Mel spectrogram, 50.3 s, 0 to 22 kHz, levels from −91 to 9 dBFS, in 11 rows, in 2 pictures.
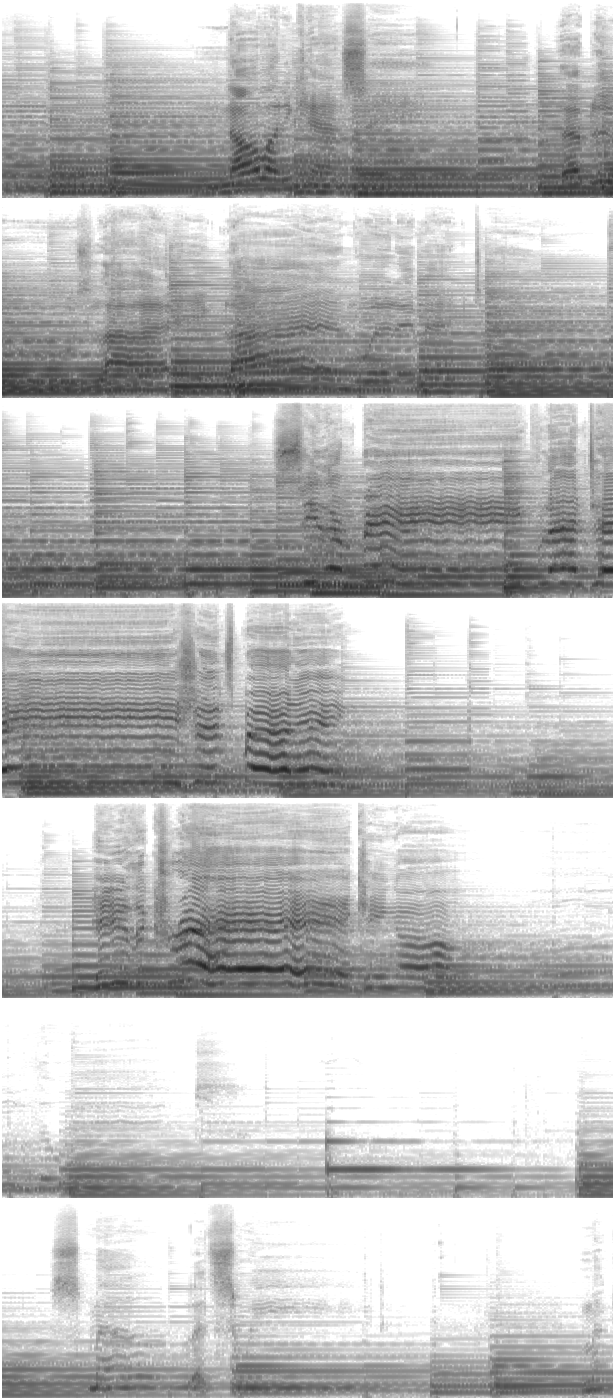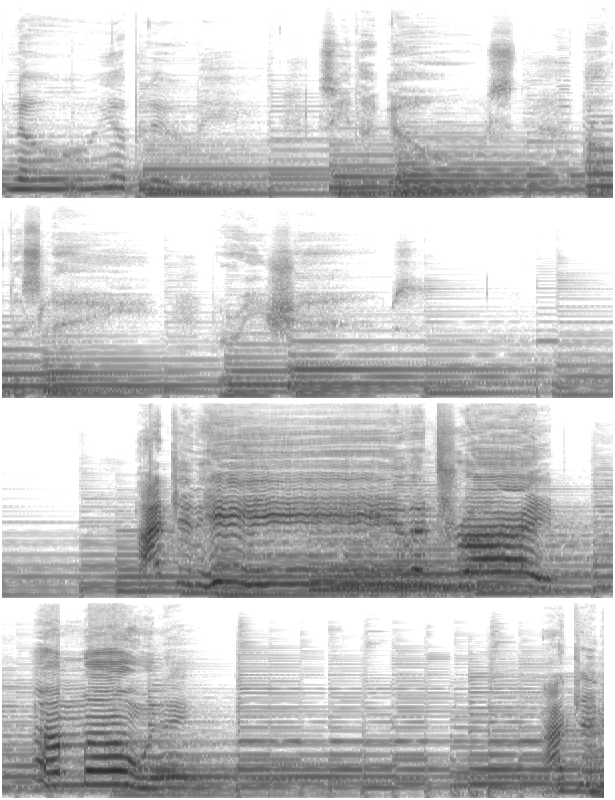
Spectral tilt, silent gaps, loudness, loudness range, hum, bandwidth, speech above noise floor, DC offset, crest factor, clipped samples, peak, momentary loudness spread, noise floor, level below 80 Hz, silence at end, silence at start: -6 dB/octave; none; -17 LUFS; 17 LU; none; over 20 kHz; 33 dB; under 0.1%; 18 dB; under 0.1%; 0 dBFS; 21 LU; -48 dBFS; -36 dBFS; 0 s; 0 s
